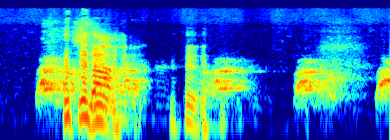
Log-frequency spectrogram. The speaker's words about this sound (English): Stop it! Oh, now they're barking at my wife's inside. I'll close the door. Okay, they're out there.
